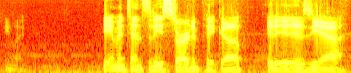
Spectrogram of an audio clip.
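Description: With faint music behind him, this streamer speaks fast in a lowish, slightly bright voice full of lively intonation. He's a man in his thirties with an Indiana Midwestern accent, chatting casually about his game and reading chat indoors at home, close to an arm-mounted studio mic.

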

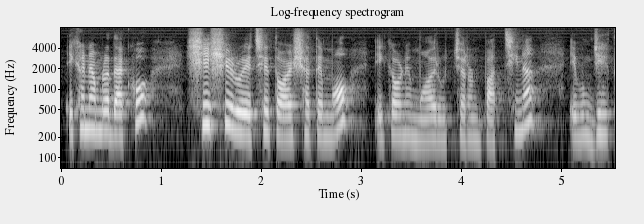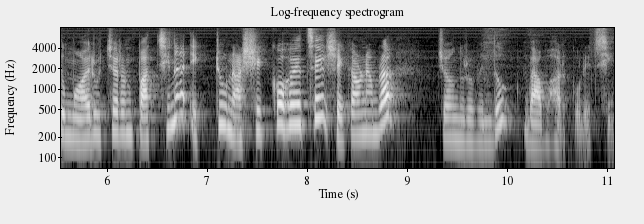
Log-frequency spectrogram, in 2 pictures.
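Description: A woman's voice: medium pitch, lively intonation, brisk, darkish tone. A woman teacher explains pronunciation rules patiently and puts questions to her students. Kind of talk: pronunciation lesson. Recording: lo-fi muffled recording.

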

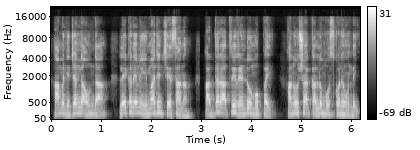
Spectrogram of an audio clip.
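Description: A man narrating a scripted horror story in a steady, measured way. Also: mid-range voice.

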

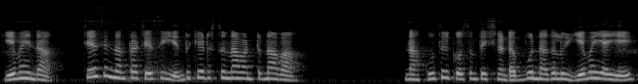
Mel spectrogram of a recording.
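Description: A woman's voice: sits high, a little fast. A woman voicing a scheming middle-aged aunt who scolds and wails in a storybook reading. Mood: accusing. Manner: scolding, wailing.

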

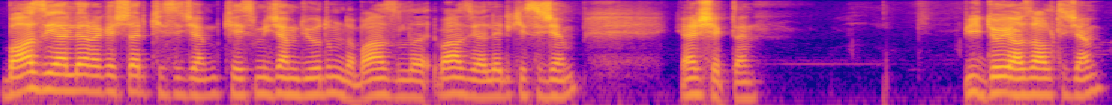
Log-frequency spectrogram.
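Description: A man giving gameplay commentary, exasperated and complaining, swinging between tired muttering and loud outbursts. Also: on the high side, level tone, normal speed, long pauses. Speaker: gaming YouTuber.

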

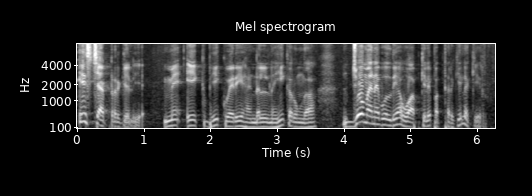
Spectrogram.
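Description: A man teaching accounting to a class, firm and teasing, switching between Hindi and English. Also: on the high side. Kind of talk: recorded classroom lecture.

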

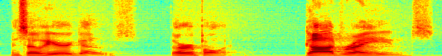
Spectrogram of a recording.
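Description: A man's voice: sits high, takes it slowly, fairly bright tone. A man pastor preaching a live sermon in a church, in an earnest, conversational way with folksy asides. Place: church sanctuary.

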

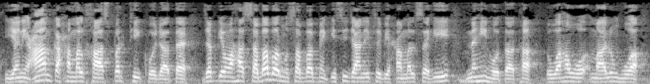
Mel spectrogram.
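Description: A man's voice: medium pitch, a bit bright, highs cut off. A male teacher with a Pakistani Urdu accent, giving a classroom grammar lecture, explaining patiently and asking his class questions that he then answers himself.

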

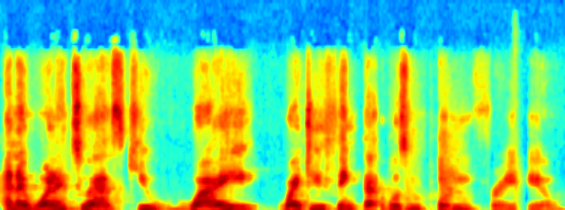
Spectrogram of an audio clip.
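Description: A woman's voice: medium pitch, unhurried, a little mellow. A woman co-hosting a podcast on a video call, asking a guest questions in an encouraging way. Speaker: podcast co-host. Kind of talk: casual video-call conversation.

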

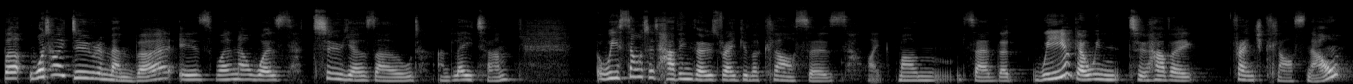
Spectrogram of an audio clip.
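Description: Speaking slowly at medium pitch, a woman with Russian as her first language shares her personal story while hosting a live stream. She's casual and animated, gestures a lot, and uses many fillers and brief laughs; a small clip-on lapel mic picks her up in an indoor room with a plain blue backdrop.

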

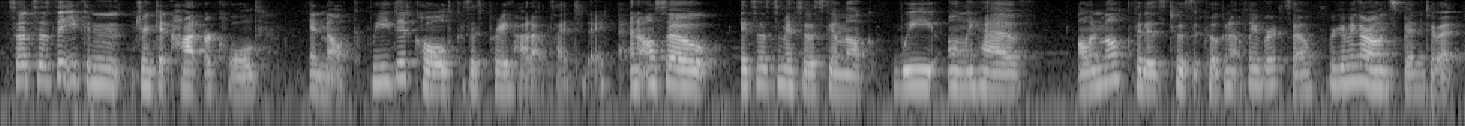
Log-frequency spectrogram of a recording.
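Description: A woman's voice: on the low side, moderate pace, a bit bright. A woman co-hosting a snack taste-test video in easygoing, curious casual chat.

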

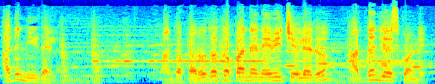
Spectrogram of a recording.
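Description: A man's voice: on the high side, lively intonation, fast, dull audio, over music. A young man playing a cheeky film hero, mocking his family in comic dialogue.

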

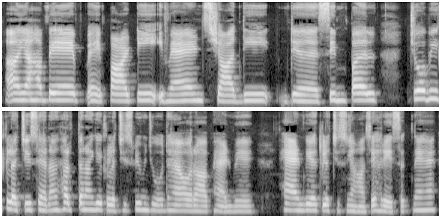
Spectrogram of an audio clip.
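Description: A woman's voice: medium pitch, fairly even intonation, measured pace, a little mellow, no echo, clean studio sound. A young woman, chatting casually and joking as she walks through a shopping mall with her phone camera. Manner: chatty, jokey, laughs often between remarks. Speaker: shopping vlogger. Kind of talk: casual walk-through vlog. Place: indoor shopping mall, walking through aisles.

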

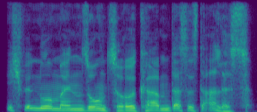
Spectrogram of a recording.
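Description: Lightly acted and a little fast, a man's mid-range voice carries an audiobook passage in a clean, echo-free studio. The role is a desperate, pleading middle-aged father, anxious and agitated with worry over his son.

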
